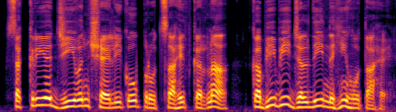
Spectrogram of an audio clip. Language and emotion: Hindi, neutral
